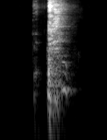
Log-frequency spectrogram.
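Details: One soft catch of breath, then a sharp hissing sneeze from an adult male; the clip is titled as a double sneeze.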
